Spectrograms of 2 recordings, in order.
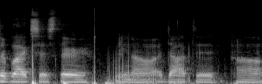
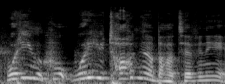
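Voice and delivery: high-pitched imitation of a teacher's Chinese accent; mock Chinese-accented teacher demanding an explanation; Miss Fang; 12 semitones higher, faster than usual. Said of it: "And a very harsh, um, Chinese accent".

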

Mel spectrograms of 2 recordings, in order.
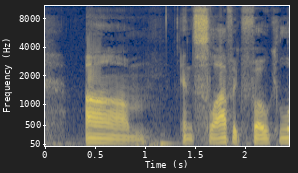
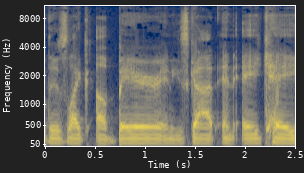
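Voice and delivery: normal talking voice

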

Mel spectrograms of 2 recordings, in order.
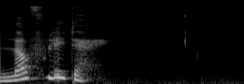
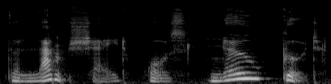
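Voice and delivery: plain reading voice

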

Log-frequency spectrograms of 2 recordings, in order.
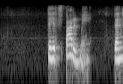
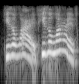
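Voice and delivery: high, jubilant cry of relief; thrilled, raised-pitch exclamation; excited cry; 6 semitones higher, 3 dB louder than usual. A narrator's reading. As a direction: cry out the good news, climbing higher on the repeat. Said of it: "cried my cousin".

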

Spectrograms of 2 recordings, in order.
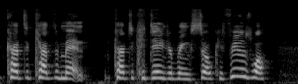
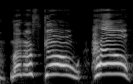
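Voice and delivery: high, loud mock plea; play-acted desperate yelling; acted cry for help; 7 semitones higher, 5 dB louder, much slower than usual. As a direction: shout to be let out, pretending to be trapped. Retelling trapped characters calling out.

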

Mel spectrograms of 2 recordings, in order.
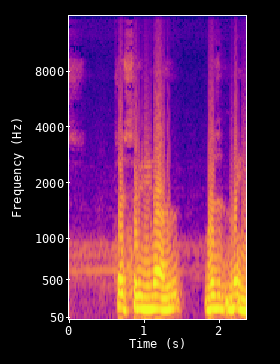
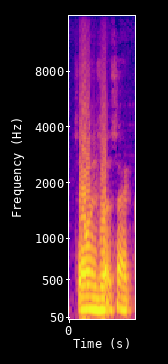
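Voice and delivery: usual speaking voice

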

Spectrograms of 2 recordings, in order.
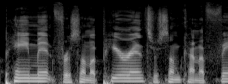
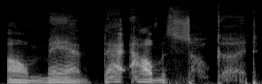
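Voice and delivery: hushed, reverent whisper; 4 semitones lower, 8 dB quieter, slower than usual. Real, not acted. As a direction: breathe it out in awe. Reverent hush about the album.

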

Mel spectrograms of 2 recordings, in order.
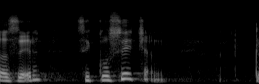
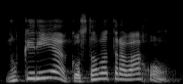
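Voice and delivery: usual speaking voice

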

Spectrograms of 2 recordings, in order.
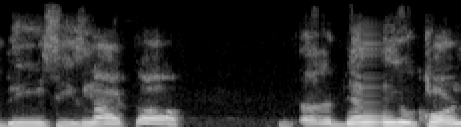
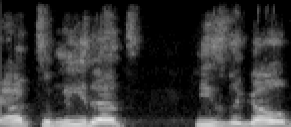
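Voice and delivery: ordinary delivery

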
